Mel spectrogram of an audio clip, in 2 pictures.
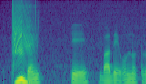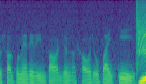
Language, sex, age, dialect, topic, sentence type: Bengali, male, 31-35, Northern/Varendri, banking, question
